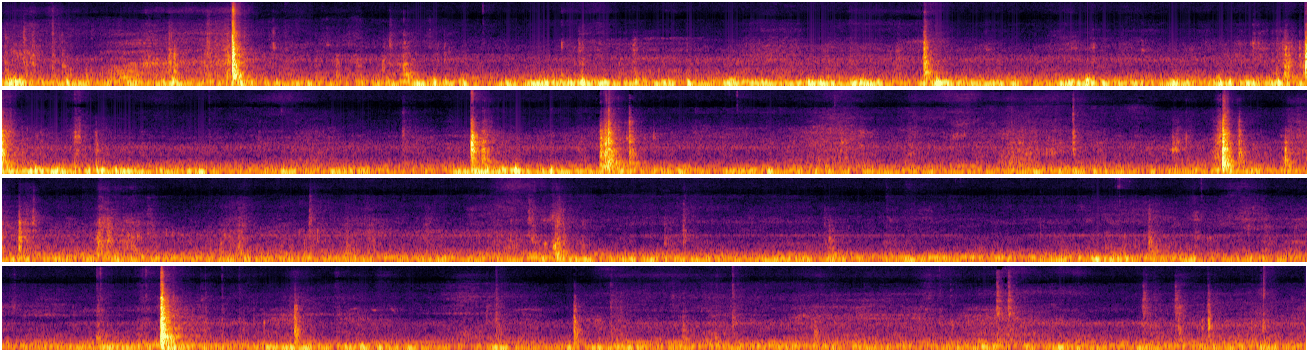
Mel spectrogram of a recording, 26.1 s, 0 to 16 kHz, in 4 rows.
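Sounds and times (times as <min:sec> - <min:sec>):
clicks and knocks of car parts: 0:08.5 - 0:10.0, 0:11.8 - 0:14.8, 0:20.0 - 0:26.0.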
